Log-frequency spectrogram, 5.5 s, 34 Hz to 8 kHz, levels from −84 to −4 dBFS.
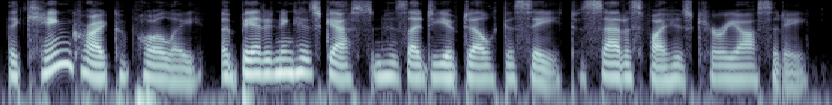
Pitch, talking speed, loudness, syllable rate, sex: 150 Hz, 175 wpm, -20 LUFS, 5.8 syllables/s, female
